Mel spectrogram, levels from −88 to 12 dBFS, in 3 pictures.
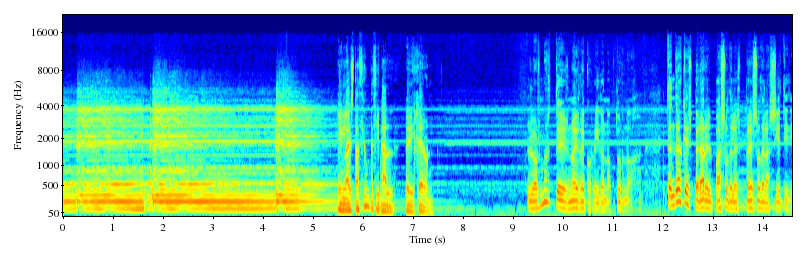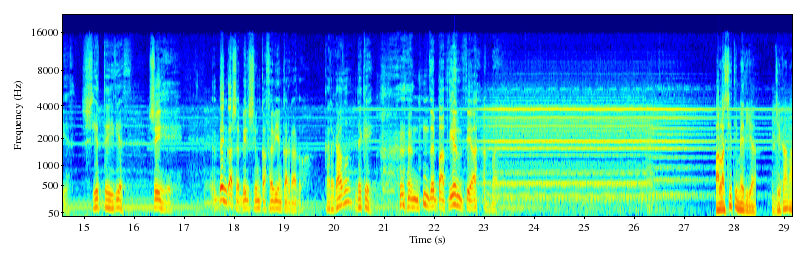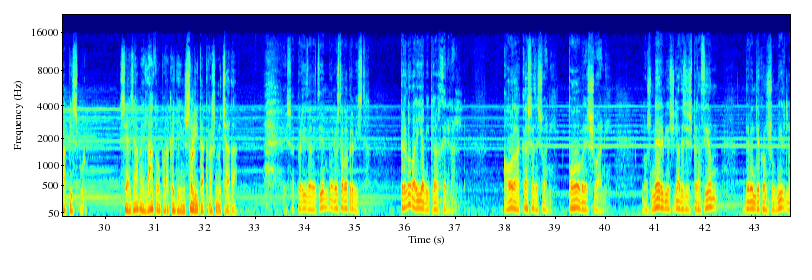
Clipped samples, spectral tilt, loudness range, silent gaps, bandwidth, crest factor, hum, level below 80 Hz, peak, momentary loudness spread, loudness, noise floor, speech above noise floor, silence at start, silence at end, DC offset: under 0.1%; -5.5 dB/octave; 5 LU; none; 15.5 kHz; 16 dB; none; -30 dBFS; 0 dBFS; 16 LU; -15 LUFS; -41 dBFS; 26 dB; 0 s; 0 s; under 0.1%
